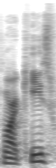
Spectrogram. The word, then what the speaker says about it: Marquez: I think it's Marquise Warwick, is how you pronounce the first name, but Marquise Warwick. Yeah. Marquez, yes.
